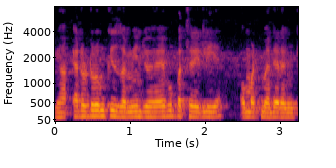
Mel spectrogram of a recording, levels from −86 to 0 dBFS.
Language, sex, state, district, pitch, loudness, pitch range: Hindi, male, Bihar, East Champaran, 130 Hz, -24 LUFS, 125-140 Hz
